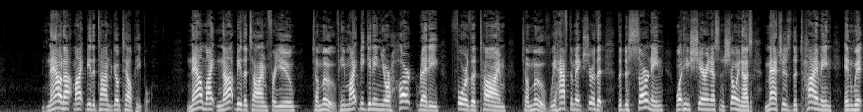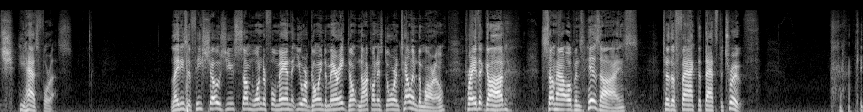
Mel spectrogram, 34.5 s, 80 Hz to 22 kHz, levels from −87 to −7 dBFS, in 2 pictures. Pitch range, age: 120-180 Hz, 40-59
